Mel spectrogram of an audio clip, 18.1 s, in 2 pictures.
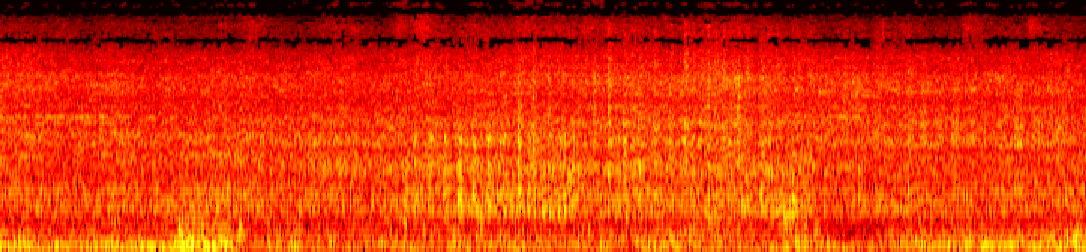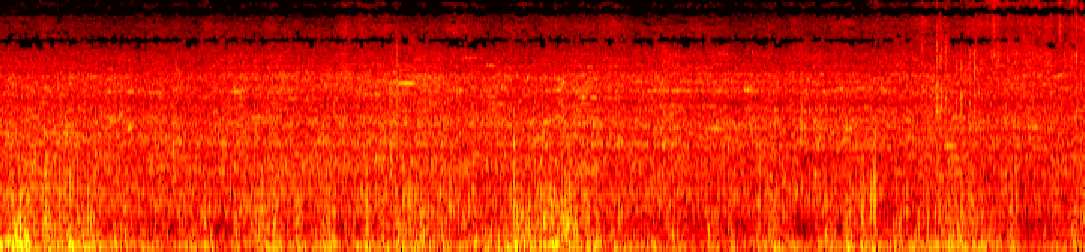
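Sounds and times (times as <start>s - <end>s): container train rolling past: 0.0s - 18.0s.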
